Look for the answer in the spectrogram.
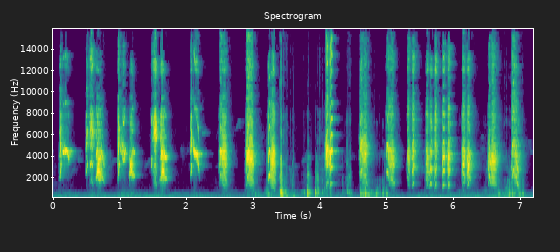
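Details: Long-tailed shrike, still in moult, delivering a harsh, continuous mimicry song: rough squawking notes repeated two or three per second for seven seconds, almost without pause.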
